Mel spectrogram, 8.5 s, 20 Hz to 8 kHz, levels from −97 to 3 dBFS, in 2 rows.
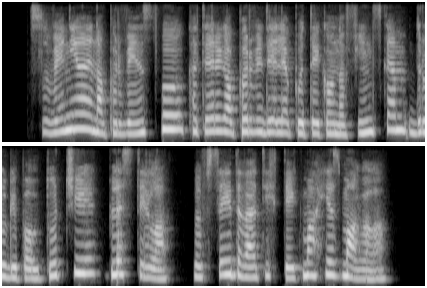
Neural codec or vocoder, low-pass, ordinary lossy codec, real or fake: vocoder, 44.1 kHz, 128 mel bands, Pupu-Vocoder; 7.2 kHz; none; fake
